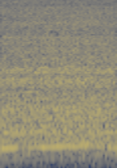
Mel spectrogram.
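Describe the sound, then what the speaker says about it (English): A blender whirs steadily at high speed, close and loud, chopping salsa ingredients with olive oil and other liquid in a continuous unbroken roar and a constant motor whine. "I have enough liquid here to blend this"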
